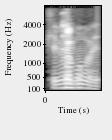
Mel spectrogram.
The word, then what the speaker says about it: Kemerowo: Oder habe ich das richtig ausgesprochen? Kemerovo. – Kemerovo, ja, ja.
